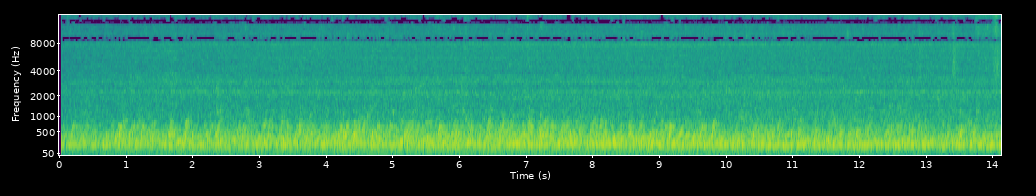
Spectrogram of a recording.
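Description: Steady low rumble and hum of aquarium equipment: air pumps driving bubbling sponge filters, running constantly.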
